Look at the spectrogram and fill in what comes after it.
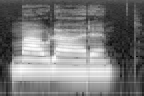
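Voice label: "maulare" Sardinian, female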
